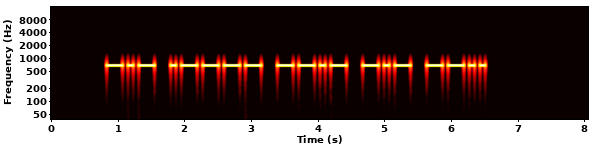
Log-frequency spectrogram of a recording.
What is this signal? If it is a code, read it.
Morse code, heard as a keyed tone, about 15 wpm, 700 Hz. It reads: K1QKZ
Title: USA Call Signs - 5 Characters - Repeated 2x - 15wpm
